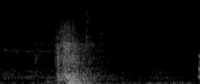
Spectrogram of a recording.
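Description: A stainless-steel dishwasher door is pulled down open, giving a single clunk about half a second in that lasts about half a second.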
